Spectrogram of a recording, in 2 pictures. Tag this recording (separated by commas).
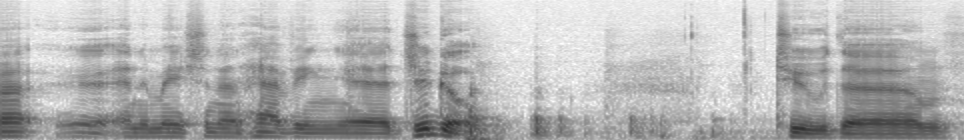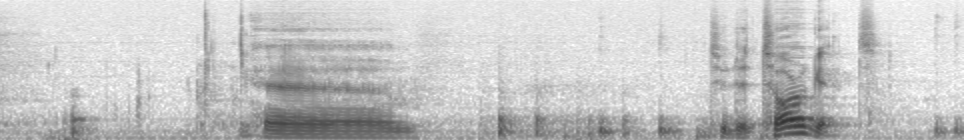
Speech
